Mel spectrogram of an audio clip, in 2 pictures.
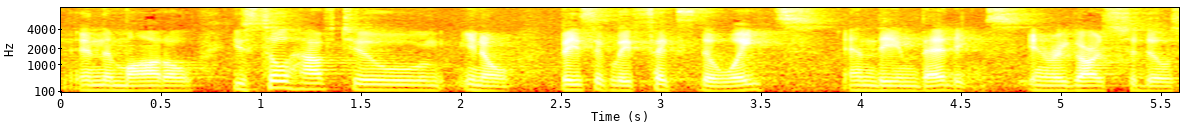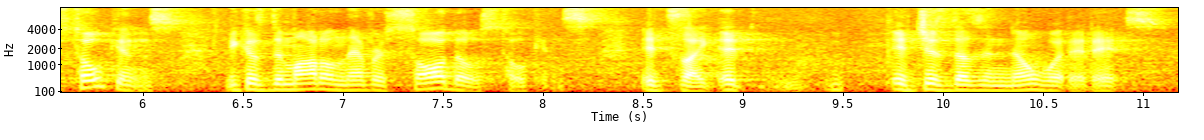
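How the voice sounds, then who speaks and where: Conference speaker, man in his 30s, casual and animated, handheld mic in a hall, faint noise. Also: mid-range voice. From Ukraine. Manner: animated, casual, many restarts. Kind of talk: conference talk with Q&A.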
